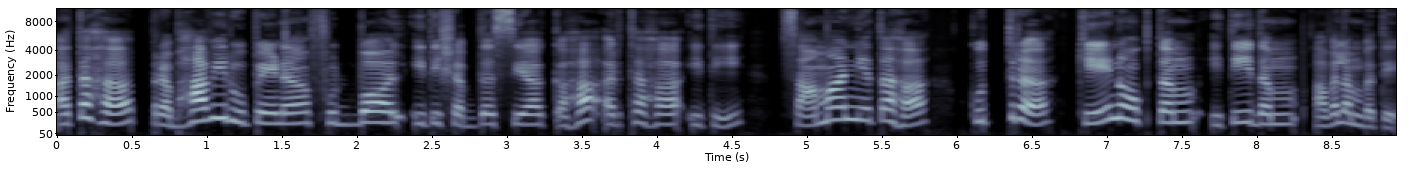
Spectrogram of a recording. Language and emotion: Sanskrit, neutral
